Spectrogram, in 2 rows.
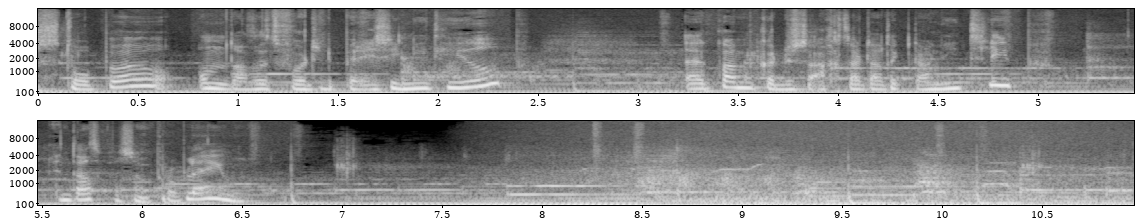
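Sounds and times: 
speech: 0.1s - 7.1s
dog barking: 8.2s - 10.6s.

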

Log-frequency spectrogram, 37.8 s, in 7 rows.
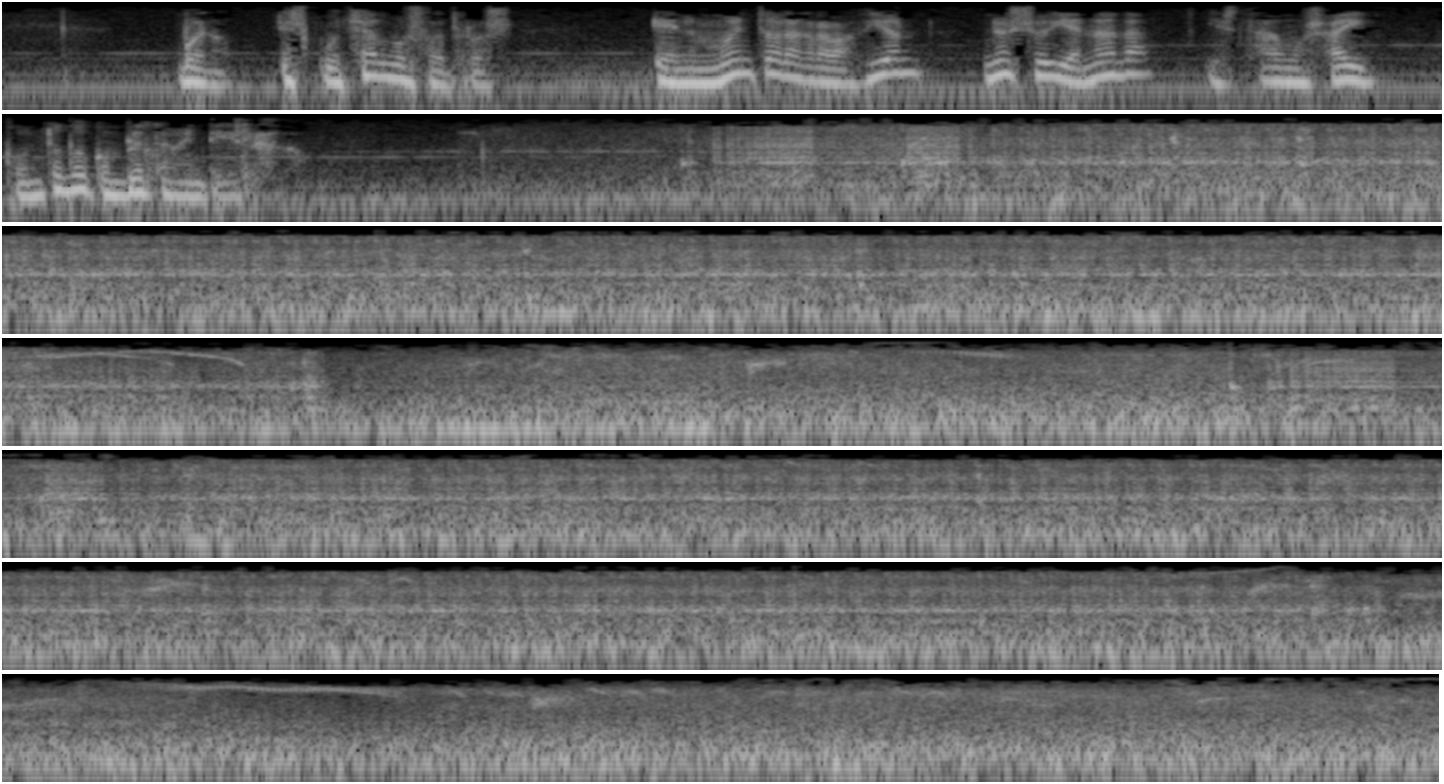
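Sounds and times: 
faint hum: 0.0s - 37.7s
speech: 0.6s - 6.6s
steady mechanical drone at an isolated spot: 5.2s - 37.7s
drawn-out creaks: 7.8s - 17.6s, 20.5s - 32.8s.

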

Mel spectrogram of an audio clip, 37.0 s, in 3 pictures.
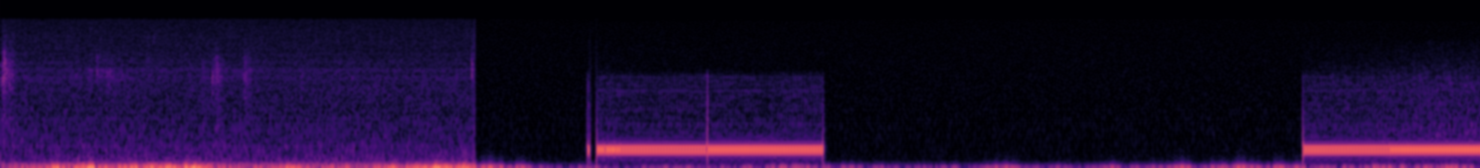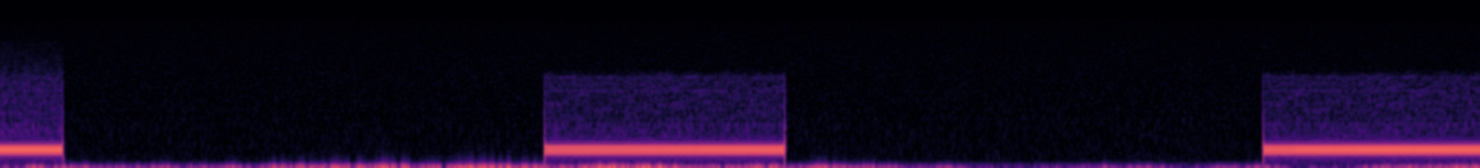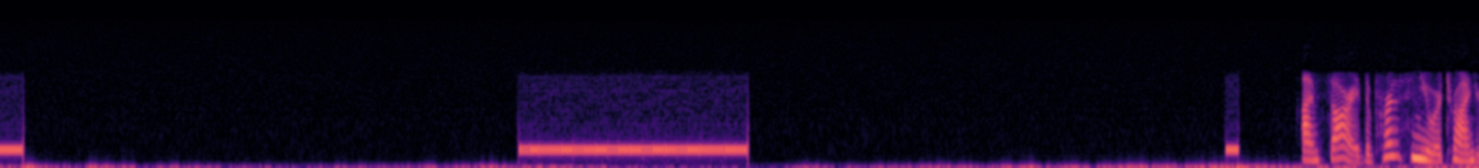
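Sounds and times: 
telephone ringing tone while calling again: 4.9s - 6.9s, 10.8s - 12.9s, 16.8s - 18.9s, 22.8s - 24.9s, 29.0s - 30.9s, 34.8s - 35.0s
speech: 35.5s - 36.9s.

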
